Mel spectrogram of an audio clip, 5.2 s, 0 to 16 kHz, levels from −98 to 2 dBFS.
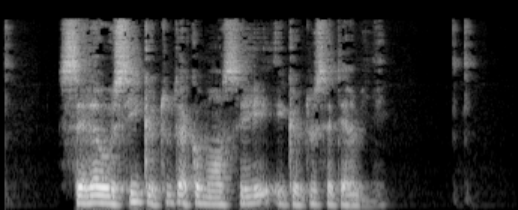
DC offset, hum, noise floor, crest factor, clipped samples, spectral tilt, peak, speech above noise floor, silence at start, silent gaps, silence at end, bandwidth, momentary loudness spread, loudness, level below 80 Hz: under 0.1%; none; -80 dBFS; 18 dB; under 0.1%; -3.5 dB/octave; -2 dBFS; 62 dB; 0.05 s; none; 0.5 s; 11.5 kHz; 15 LU; -17 LUFS; -54 dBFS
